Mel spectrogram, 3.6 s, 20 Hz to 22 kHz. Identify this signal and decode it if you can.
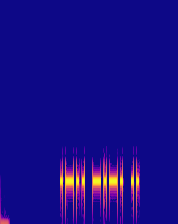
Morse code, heard as a keyed tone, about 22 wpm, 700 Hz. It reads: LCI
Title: USA Call Sign Postfixes - 3 Letters 22wpm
